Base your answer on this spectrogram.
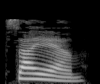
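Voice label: "siam", British English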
